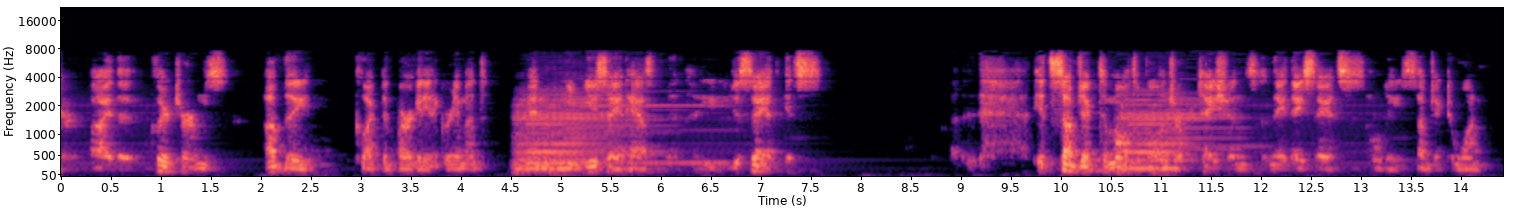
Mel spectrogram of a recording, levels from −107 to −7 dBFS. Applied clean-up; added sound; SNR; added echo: classical method WPE with log-MMSE.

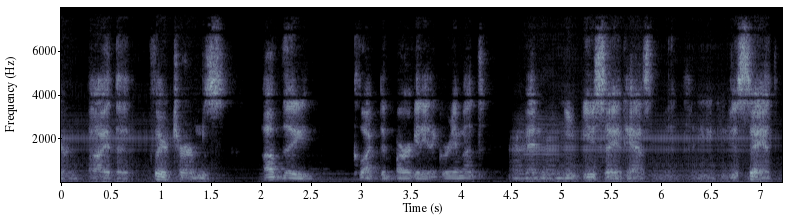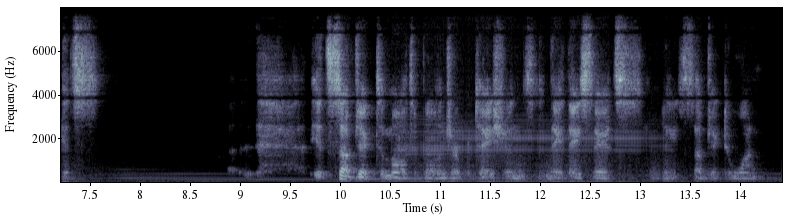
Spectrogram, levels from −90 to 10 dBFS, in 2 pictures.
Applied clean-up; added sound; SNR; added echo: neural separator model SepFormer DNS4.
